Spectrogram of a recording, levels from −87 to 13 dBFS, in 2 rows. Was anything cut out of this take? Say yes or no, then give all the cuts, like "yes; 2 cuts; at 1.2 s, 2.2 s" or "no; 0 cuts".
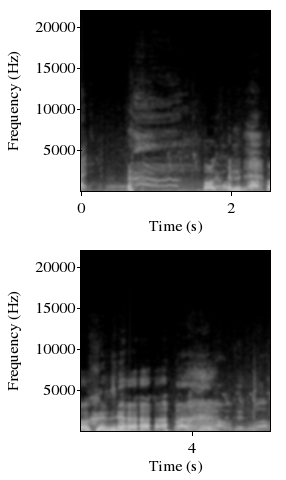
no; 0 cuts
